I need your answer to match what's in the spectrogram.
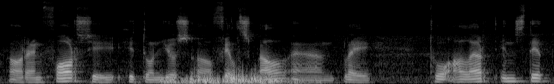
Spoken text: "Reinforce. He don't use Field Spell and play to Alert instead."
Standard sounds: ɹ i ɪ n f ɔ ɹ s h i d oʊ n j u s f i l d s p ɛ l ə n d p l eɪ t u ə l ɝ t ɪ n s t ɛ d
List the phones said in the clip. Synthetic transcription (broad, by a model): ɹ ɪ n f ɔ ɹ s h i d oʊ n j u s f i l s p ɛ l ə n p l eɪ t u ə l ɝ t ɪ n s t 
